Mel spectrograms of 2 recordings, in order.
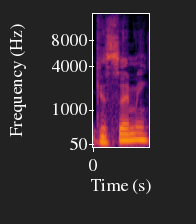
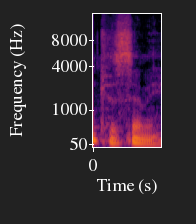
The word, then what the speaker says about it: Kissimmee: Cloud address in Central Florida near Kissimmee. Is it Kissimmee? Kissimmee, yeah. Yes, I said it right. I was waiting for somebody to pronounce it correctly for me.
